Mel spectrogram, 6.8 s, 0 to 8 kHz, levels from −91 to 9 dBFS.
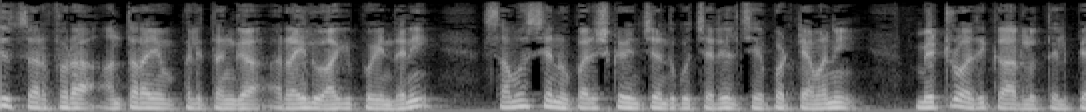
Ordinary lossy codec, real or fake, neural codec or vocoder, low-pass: none; real; none; 7.2 kHz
